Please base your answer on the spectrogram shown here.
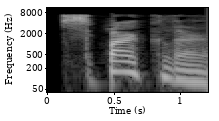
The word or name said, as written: sparkler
